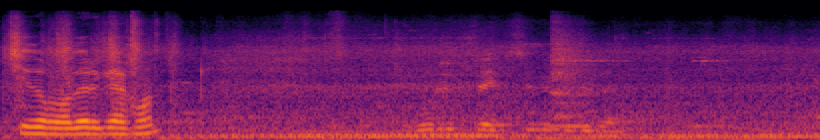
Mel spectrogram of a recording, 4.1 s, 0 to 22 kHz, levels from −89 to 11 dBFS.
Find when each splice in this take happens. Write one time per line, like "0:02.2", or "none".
none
